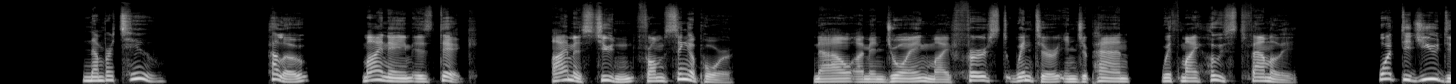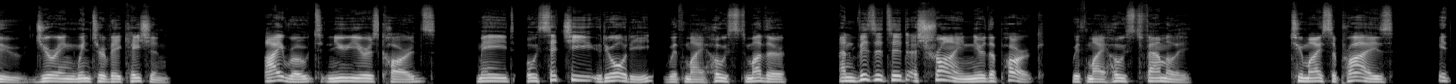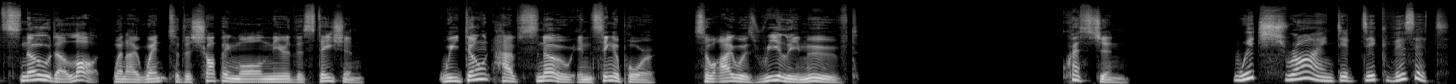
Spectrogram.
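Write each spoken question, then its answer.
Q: Which shrine did Dick visit?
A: The shrine near the park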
